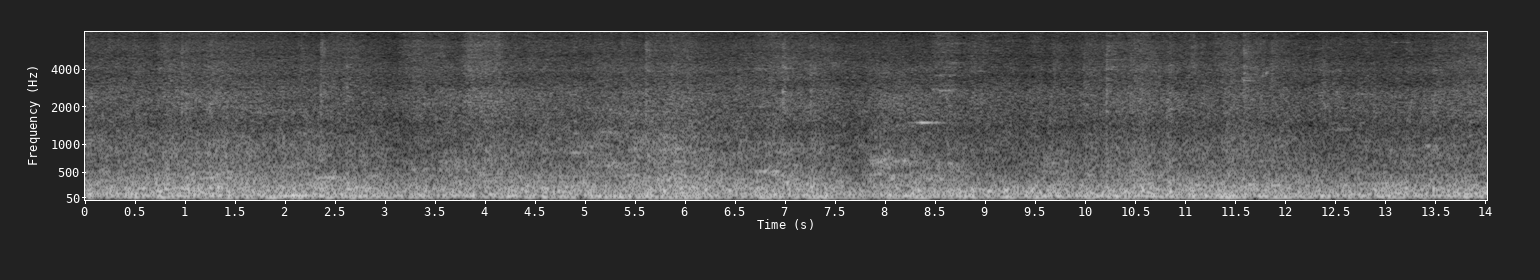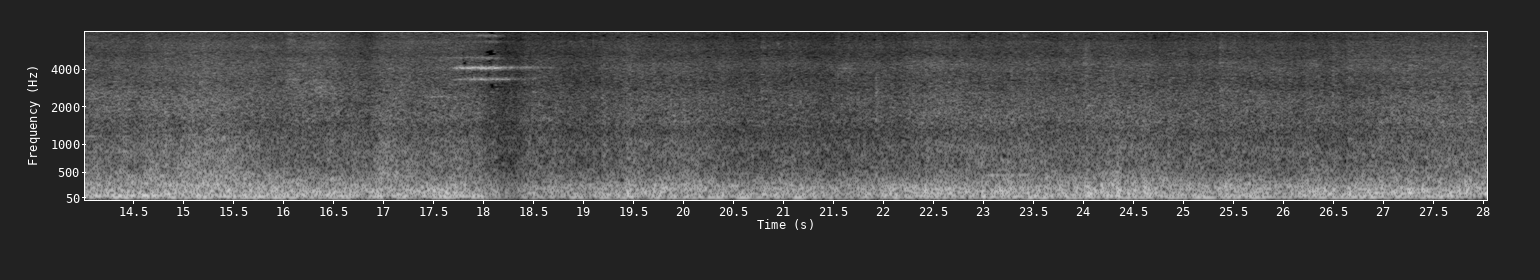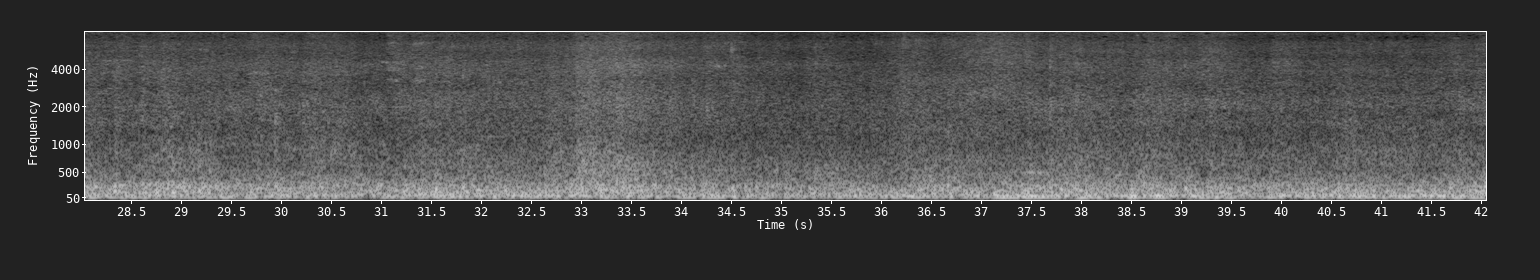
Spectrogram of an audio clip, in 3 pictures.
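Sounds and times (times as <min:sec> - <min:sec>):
train wheels rumbling on rails: 0:00.0 - 0:42.0
high wheel squeal: 0:17.7 - 0:18.6.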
